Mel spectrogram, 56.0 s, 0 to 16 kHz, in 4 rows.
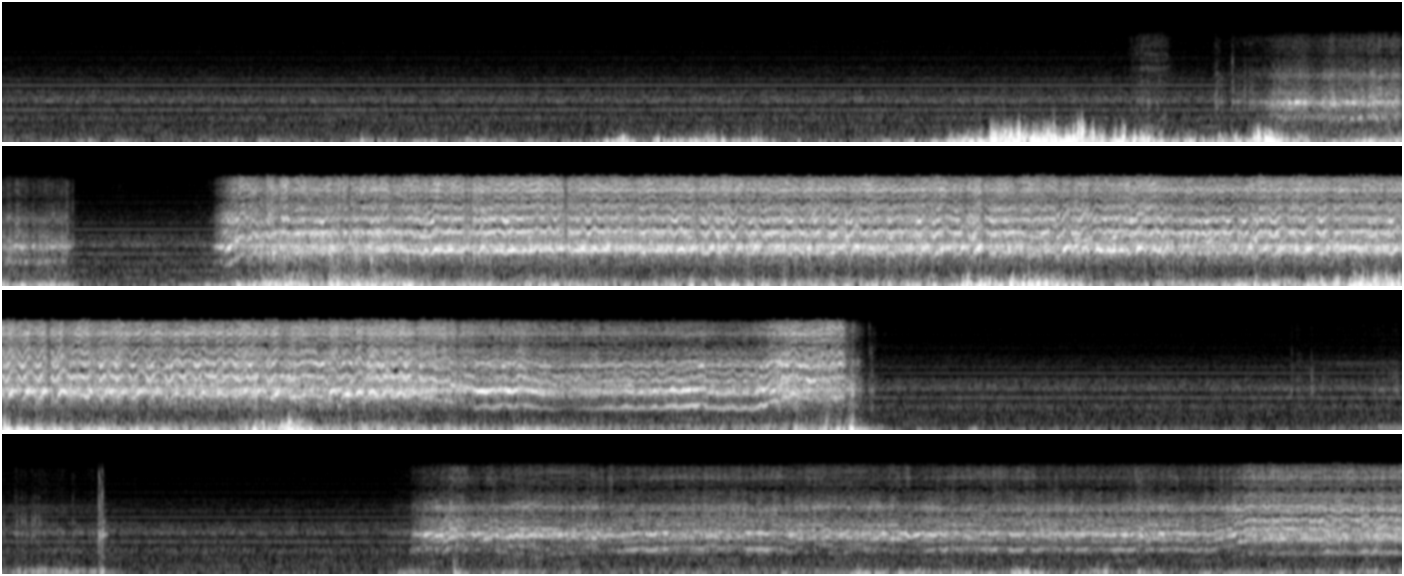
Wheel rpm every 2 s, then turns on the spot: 0, 0, 0, 0, 0, 0, 30, 30, 190, 230, 220, 220, 210, 220, 230, 200, 150, 120, 40, 0, 0, 0, 0, 60, 60, 70, 70, 110.
12-14 36-38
